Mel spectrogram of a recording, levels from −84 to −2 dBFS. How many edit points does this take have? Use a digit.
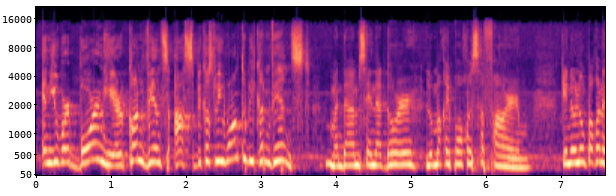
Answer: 1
